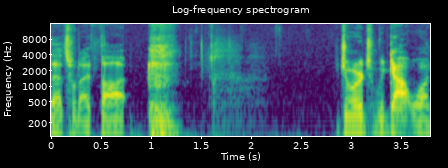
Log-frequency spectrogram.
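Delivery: very gruff voice. Voicing a character who catches a failed bluff: very gruff tone. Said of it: "He takes a very gruff tone and is like".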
